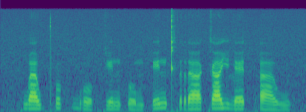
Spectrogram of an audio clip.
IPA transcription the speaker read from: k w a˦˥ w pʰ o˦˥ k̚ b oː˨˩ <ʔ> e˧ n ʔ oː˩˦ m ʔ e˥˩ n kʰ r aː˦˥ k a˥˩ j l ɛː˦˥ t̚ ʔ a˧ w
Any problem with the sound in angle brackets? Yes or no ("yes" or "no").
yes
